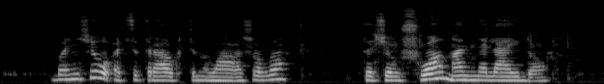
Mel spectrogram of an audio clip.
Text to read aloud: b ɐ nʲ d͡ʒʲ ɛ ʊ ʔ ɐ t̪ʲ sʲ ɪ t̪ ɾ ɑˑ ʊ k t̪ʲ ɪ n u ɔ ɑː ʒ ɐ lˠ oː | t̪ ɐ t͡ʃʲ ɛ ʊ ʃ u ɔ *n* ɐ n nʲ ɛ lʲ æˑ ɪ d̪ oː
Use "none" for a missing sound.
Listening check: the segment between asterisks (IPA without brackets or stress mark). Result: m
